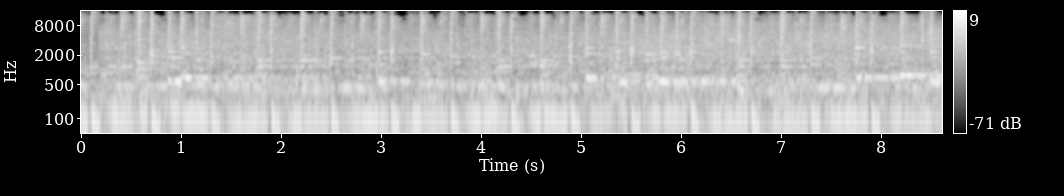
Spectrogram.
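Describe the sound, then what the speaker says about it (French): Splashing water at a Thai water park, a steady loud wash of spray and pouring water with a regular rhythmic pulse beneath, continuous throughout. "c'est le meilleur parc aquatique de la Thaïlande"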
